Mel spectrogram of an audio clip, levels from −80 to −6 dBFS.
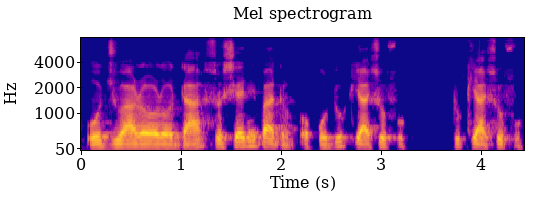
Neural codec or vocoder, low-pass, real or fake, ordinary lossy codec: none; none; real; none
